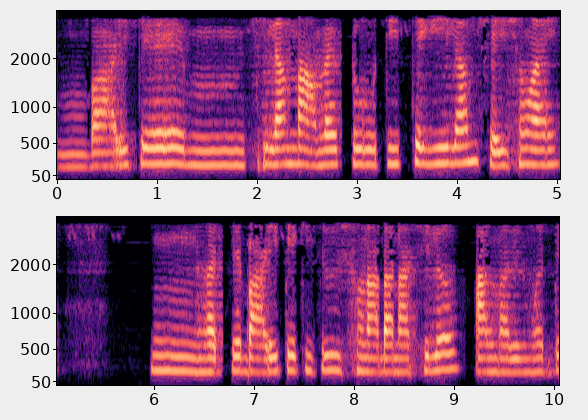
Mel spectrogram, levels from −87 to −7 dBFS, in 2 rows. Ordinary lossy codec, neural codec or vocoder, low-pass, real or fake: AAC, 16 kbps; vocoder, 22.05 kHz, 80 mel bands, HiFi-GAN; 3.6 kHz; fake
